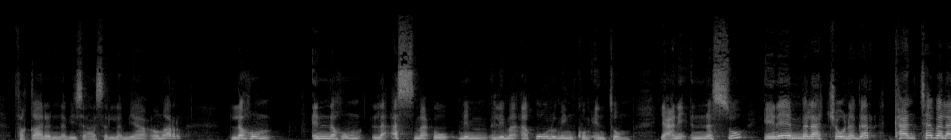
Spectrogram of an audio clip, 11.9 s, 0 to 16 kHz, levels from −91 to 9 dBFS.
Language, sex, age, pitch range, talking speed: Amharic, male, 50-69, 160-200 Hz, 120 wpm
